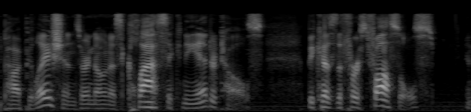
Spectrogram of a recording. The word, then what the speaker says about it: Neanderthal: was th al but German has always been pronounced with the hard T not the English sound when the word was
